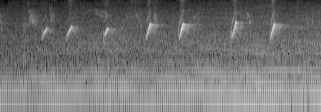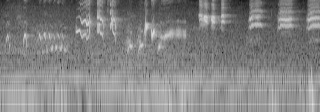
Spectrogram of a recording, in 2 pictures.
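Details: Southern Thai Oriental magpie-robin, the home's first bird, giving a run of short upward-sweeping whistles spaced under half a second apart, then a denser burst of sharp, high, varied chirps and trills.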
